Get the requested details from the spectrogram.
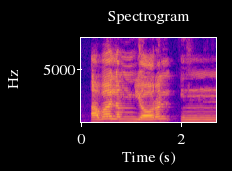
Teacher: میم ساکن میں غنہ نہیں ہوگا، را موٹی پڑھی جائے گی اور را کو لام کے ساتھ ملا کر پڑھا جائے گا۔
